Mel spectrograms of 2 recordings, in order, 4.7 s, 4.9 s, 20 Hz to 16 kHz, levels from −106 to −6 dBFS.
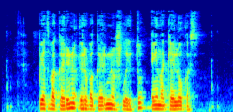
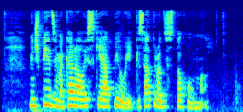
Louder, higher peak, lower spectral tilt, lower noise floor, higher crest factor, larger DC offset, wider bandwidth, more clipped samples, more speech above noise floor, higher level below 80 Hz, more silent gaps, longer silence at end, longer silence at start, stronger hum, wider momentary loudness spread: first, -24 LUFS vs -38 LUFS; first, -8 dBFS vs -22 dBFS; first, -8.5 dB/octave vs -4 dB/octave; second, -66 dBFS vs -71 dBFS; about the same, 18 dB vs 16 dB; neither; second, 10 kHz vs 11.5 kHz; neither; first, 43 dB vs 33 dB; first, -56 dBFS vs -68 dBFS; neither; about the same, 0.8 s vs 0.7 s; first, 0.8 s vs 0.2 s; neither; about the same, 8 LU vs 10 LU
